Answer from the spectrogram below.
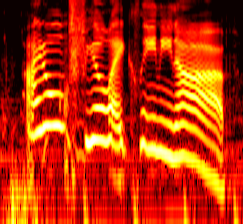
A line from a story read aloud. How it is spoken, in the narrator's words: Ivy whined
